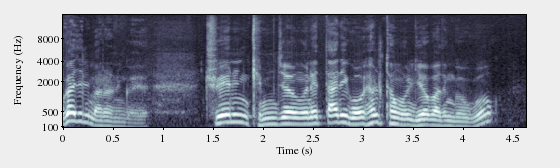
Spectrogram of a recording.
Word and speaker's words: 주애: 이름은 주애. 주애 맞아요. 주인 주자 사랑했자입니다. 그래서 로드먼이 발음 잘한 거죠.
